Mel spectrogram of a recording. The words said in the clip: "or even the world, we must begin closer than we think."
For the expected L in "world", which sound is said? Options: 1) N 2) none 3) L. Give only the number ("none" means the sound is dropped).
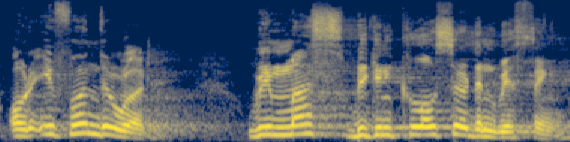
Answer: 2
